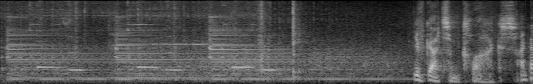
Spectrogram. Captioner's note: clock cooing; clock bell toning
